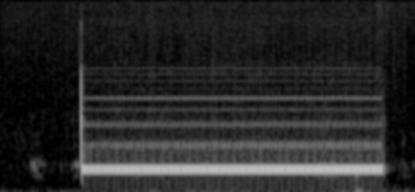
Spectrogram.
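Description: phone call ringing tone

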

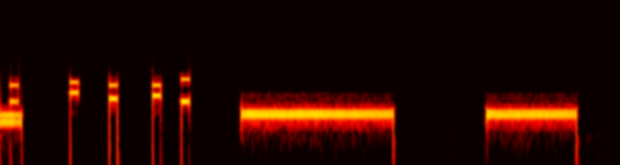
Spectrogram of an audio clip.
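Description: telephone dial tone

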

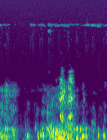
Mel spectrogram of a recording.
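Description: bird calling

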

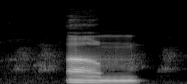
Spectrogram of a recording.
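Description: dogs barking

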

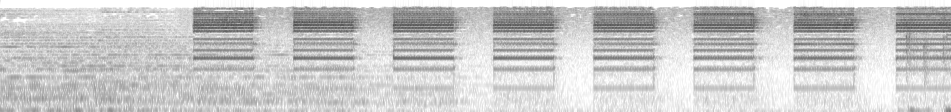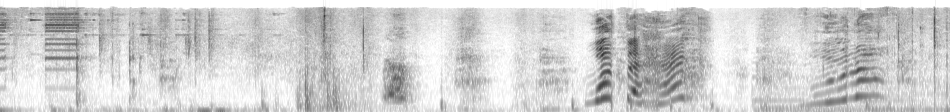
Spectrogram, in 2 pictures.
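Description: dog barking

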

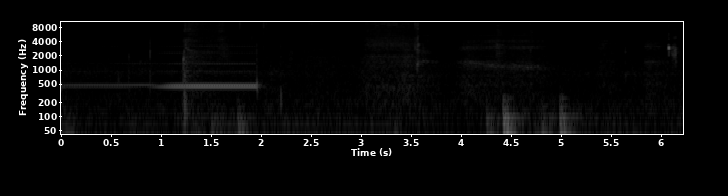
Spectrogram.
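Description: outgoing telephone call ringing

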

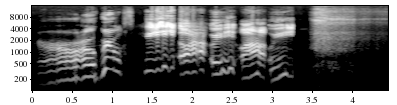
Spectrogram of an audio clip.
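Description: goat bleating

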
